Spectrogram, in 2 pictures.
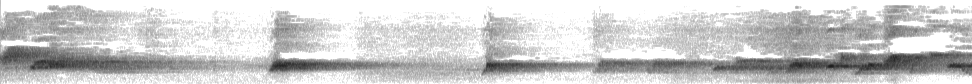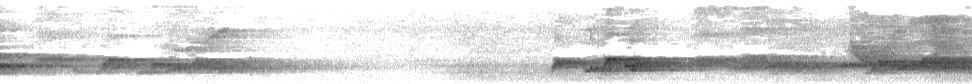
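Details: Red-whiskered bulbul fresh from the forest sings in competition: short clear whistled notes, then a tumbling run of quick warbles, a silent gap of over a second, and a renewed bright phrase.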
